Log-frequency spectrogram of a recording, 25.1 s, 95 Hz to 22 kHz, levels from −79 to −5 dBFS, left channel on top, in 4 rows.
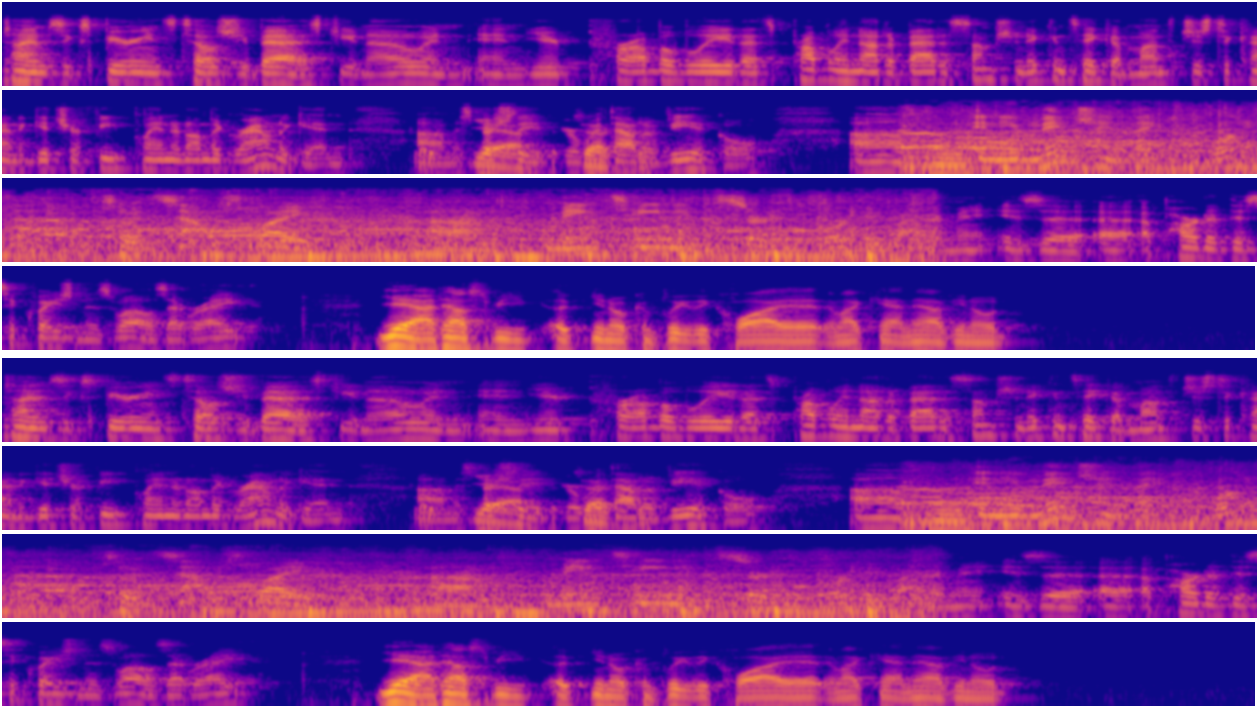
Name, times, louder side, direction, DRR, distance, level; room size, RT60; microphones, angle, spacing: voice 1, 0.0-20.0, left 3 dB, 65° left, 8 dB, 1.4 m, -34 dB
voice 2, 8.3-8.9 9.2-9.3 10.9-11.1 20.7-23.8, left 2 dB, 20° left, 9 dB, 0.4 m, -28 dB
sound 1, 10.7-17.2, left 3 dB, 80° left, 1.2 m, -31 dB
9.7 x 7.6 x 5.3 m, 0.41 s
head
